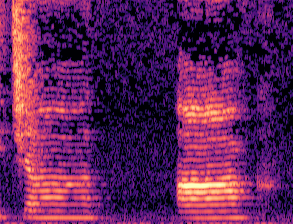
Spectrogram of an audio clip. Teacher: हवा नाक और मुंह दोनों से निकलती है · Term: अनुनासिक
